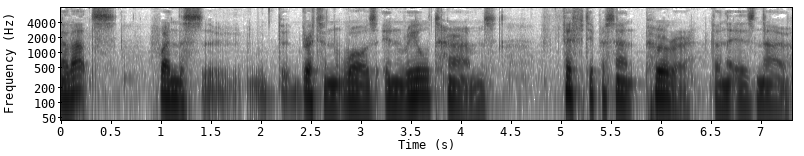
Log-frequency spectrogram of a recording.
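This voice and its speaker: In a Scottish accent, a man with a medium pitch and a dark, mellow, somewhat breathy tone speaks at a very slow pace. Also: lively intonation. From Scotland. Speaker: parliamentary candidate. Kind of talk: radio interview.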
